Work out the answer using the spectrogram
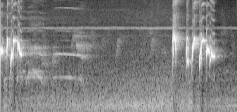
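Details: Red-whiskered bulbul in a morning singing contest: a short whistled phrase at the start, soft thin notes in between, then a second, longer phrase of five loud rising and falling whistles.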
